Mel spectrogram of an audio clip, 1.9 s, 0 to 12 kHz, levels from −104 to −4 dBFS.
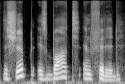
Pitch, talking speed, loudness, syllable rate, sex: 145 Hz, 190 wpm, -17 LUFS, 4.3 syllables/s, male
